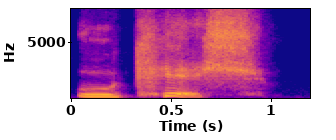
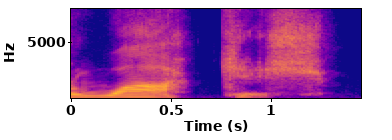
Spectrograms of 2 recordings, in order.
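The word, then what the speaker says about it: Ukix: His pronunciation is Ukish or Wakish.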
